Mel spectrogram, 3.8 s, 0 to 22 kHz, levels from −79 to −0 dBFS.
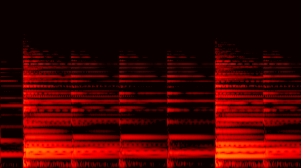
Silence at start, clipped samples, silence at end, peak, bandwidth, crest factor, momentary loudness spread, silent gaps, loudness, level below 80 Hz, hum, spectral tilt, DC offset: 0 s; under 0.1%; 0 s; -24 dBFS; 10 kHz; 18 dB; 12 LU; none; -41 LUFS; -64 dBFS; none; -5 dB/octave; under 0.1%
